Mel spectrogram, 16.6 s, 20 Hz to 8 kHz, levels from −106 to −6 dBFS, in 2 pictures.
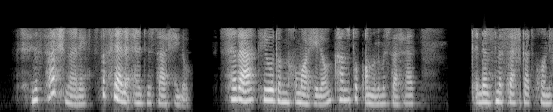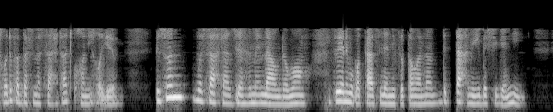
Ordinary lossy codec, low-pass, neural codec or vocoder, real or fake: AAC, 16 kbps; 7.2 kHz; codec, 16 kHz, 0.5 kbps, FunCodec, trained on LibriTTS, 25 frames a second; fake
